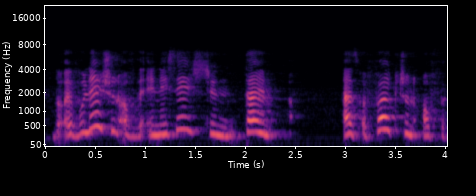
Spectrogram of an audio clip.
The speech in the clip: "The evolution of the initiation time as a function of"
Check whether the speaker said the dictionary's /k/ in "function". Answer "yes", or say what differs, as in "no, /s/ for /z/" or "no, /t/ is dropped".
yes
